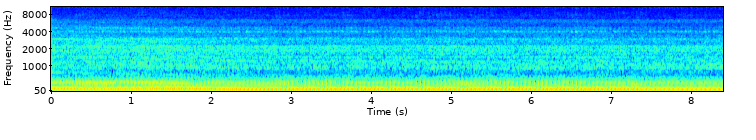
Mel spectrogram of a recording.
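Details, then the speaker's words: 2021 Yamaha TTR50, idle speed raised and mixture leaned slightly (believed to be running too rich): small single putting steadily at idle, even beat, no misses, surging or knocks; now sounds good. "yeah so that seems to be pretty good it sound sounds pretty good it uh I had to turn the idle speed up a little bit the speed screw up a little bit and I had to adjust the mixture just a little bit I believe it was running too rich I leaned it out just a little bit and now it sounds good"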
